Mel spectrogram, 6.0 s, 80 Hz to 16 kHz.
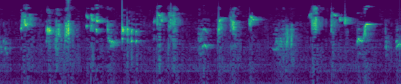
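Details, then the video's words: Orange-headed thrush (anis kembang) sings a lively, nonstop stream of high chirps, whistles and twittering notes with brief pauses between phrases. "10 Burung Anis Kembang Yang Super Gacor"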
